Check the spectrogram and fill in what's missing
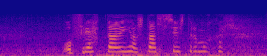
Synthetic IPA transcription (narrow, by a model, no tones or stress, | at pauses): ɔɣfɾjɛht̪aðɪçawst̪at̪lsɪst̪ɾʏmɔhkaɾ̥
